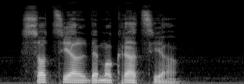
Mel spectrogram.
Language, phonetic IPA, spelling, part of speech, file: Polish, [ˌsɔt͡sʲjaldɛ̃mɔˈkrat͡sʲja], socjaldemokracja, noun, Pl-socjaldemokracja.ogg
